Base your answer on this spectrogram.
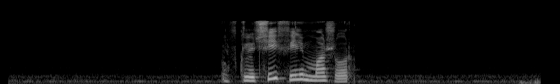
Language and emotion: Russian, neutral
